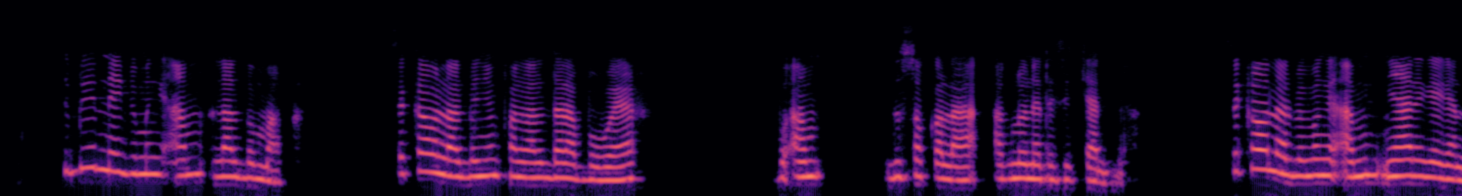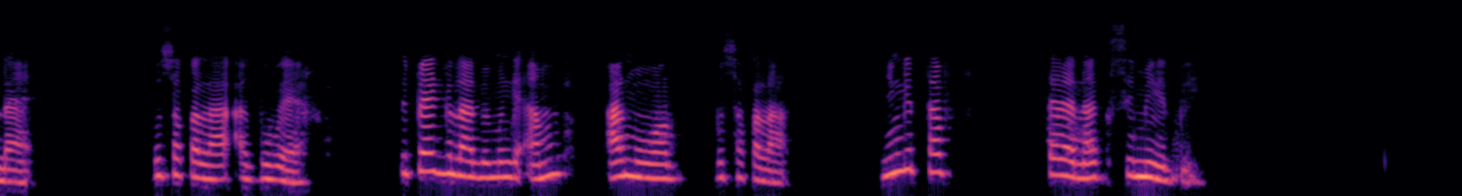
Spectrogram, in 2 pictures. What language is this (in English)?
Wolof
